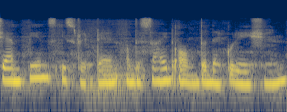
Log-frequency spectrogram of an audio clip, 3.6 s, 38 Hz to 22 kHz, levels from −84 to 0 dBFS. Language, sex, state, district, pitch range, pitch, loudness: English, female, Assam, Kamrup Metropolitan, 195-230 Hz, 215 Hz, -16 LUFS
